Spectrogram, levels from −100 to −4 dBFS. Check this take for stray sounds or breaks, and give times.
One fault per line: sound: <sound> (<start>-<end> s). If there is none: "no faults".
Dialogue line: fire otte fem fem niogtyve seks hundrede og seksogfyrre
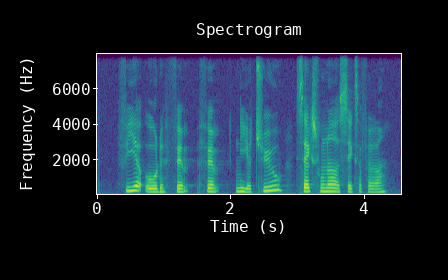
no faults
